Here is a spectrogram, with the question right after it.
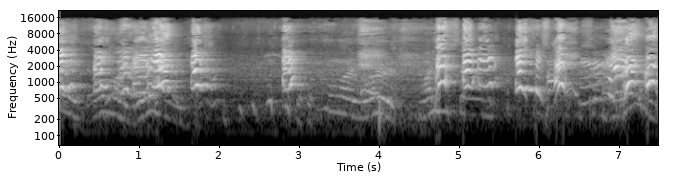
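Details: Pair of dachshunds, a red one and a black-and-white piebald, unsettled by a new golf club, give sharp high yapping barks at the start and end, with a person's voice talking in the quieter middle stretch.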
